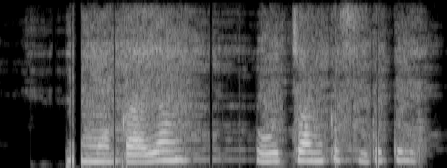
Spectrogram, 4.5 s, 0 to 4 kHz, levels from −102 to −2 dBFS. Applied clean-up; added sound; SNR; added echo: none; none; none; none.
